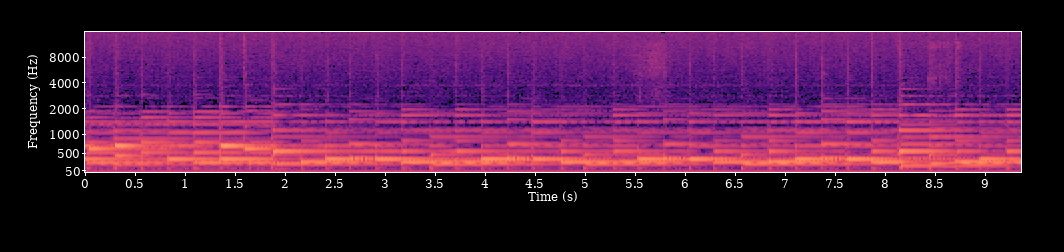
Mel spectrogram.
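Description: Background piano music: a steady stream of notes, with the chord changing about two seconds in and again near the end.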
